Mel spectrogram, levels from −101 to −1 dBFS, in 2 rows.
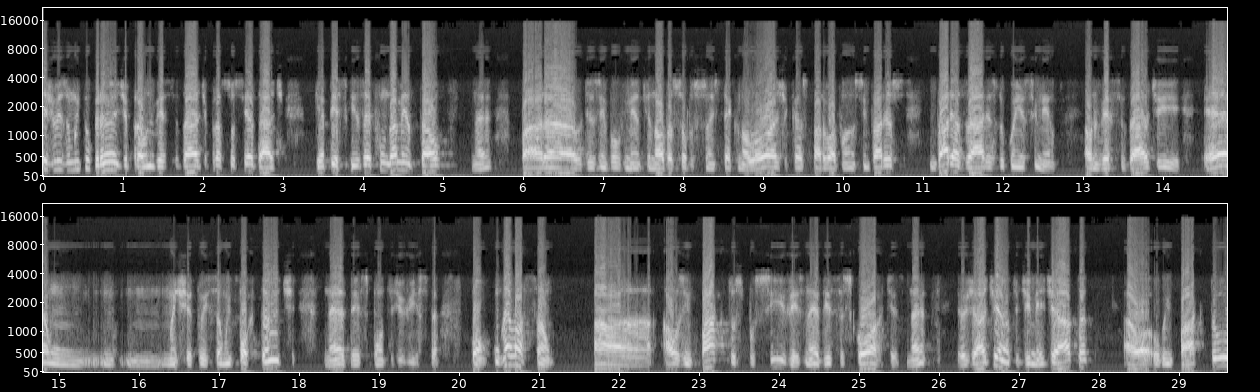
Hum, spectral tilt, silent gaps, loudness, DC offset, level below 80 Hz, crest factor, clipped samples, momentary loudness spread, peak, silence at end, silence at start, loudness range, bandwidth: none; -4 dB/octave; none; -20 LUFS; under 0.1%; -50 dBFS; 14 dB; under 0.1%; 12 LU; -6 dBFS; 0 s; 0 s; 2 LU; 16 kHz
